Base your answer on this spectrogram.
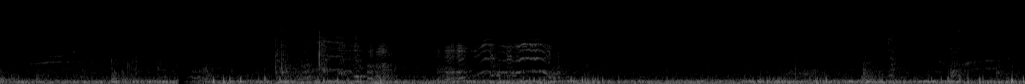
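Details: Several little stray kittens and cats play, bite and pounce on each other; short harmonic meowing cries cluster in the middle stretch, with scuffling taps and a steady low hum beneath throughout.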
